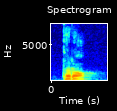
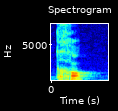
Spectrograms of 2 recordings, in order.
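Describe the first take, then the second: First: The R is rolled with the tongue tip. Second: The R is made at the back of the throat. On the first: The speaker calls it right. "tu vas dire trabajo" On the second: The speaker calls it wrong. "tu ne vas pas dire tra"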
